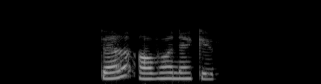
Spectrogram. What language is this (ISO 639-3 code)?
kur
